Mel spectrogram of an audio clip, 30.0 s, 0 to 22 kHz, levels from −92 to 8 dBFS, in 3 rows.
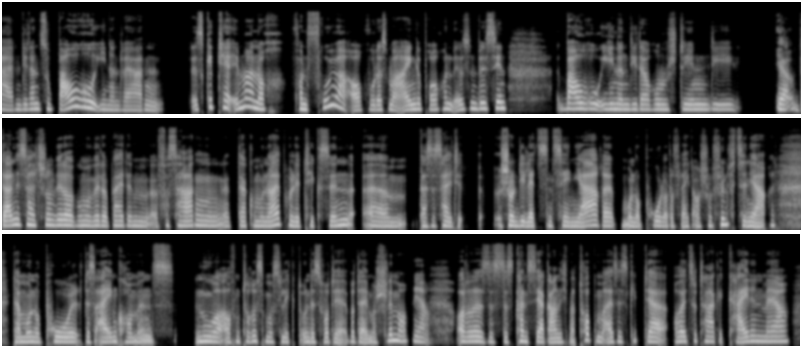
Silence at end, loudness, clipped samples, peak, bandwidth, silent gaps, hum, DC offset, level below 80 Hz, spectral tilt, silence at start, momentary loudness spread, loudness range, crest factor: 0.15 s; -19 LUFS; under 0.1%; -2 dBFS; 15.5 kHz; 2.08-2.28 s, 3.58-3.63 s, 9.26-9.65 s, 12.88-12.92 s, 14.42-14.48 s, 15.84-15.88 s, 16.08-16.13 s, 22.18-22.39 s; none; under 0.1%; -58 dBFS; -5 dB/octave; 0 s; 8 LU; 2 LU; 18 dB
